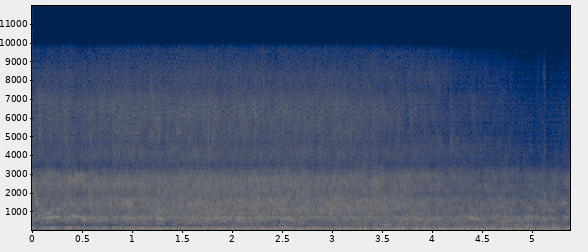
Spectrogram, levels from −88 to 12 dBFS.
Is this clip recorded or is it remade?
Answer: remade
